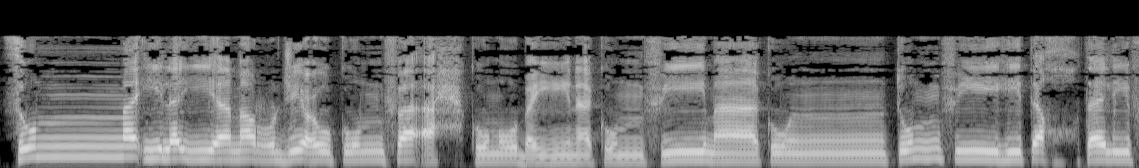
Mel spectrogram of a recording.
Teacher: فينتقل من ميم ساكنة بإطباق الشفتين إلى وضع أطراف أسنانه العليا على باطن الشفة السفلى وهو مخرج الفاء · Term: ميم ساكنة بعدها فاء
